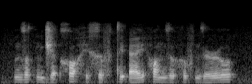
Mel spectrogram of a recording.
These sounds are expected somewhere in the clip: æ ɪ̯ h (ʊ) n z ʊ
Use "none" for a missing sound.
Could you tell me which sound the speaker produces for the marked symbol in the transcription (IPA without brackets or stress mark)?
ɔ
